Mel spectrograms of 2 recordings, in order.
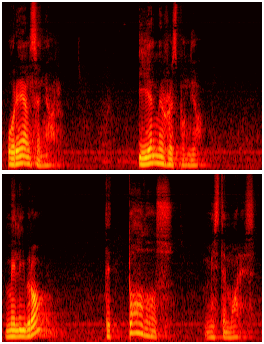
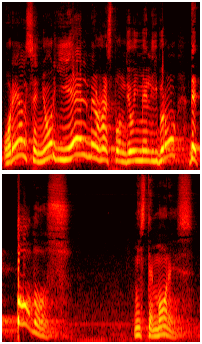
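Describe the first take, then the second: First: Low, hushed verse reading with pauses; quiet scripture reading. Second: Emphatic scripture reading. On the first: Pastor reading David's psalm to the congregation, low and measured. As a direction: read the psalm softly, phrase by phrase. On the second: Pastor rereading the psalm to the congregation, emphatic and slow. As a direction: proclaim it, punching TODOS, then drop on "mis temores". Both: Real, not acted. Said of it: "Te lo quiero leer otra vez".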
